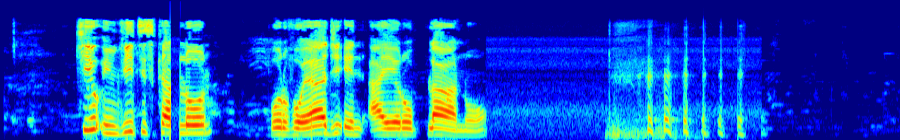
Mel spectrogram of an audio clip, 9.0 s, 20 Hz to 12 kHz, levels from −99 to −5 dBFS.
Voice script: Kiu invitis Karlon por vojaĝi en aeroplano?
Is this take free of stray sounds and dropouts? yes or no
no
